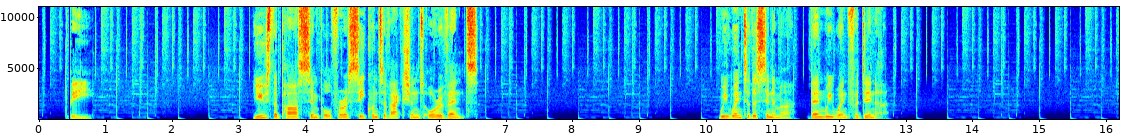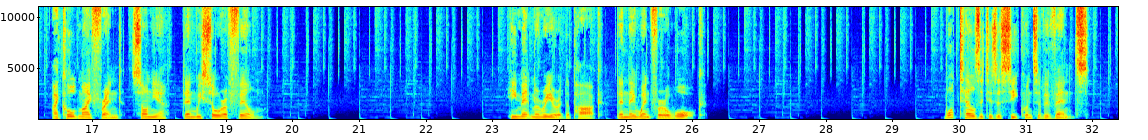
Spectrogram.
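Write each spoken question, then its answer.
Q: What tells it is a sequence of events?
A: the word "then"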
